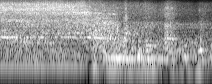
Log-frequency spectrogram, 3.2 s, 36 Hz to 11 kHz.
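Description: The engine of a 1929 Bugatti Type 40 Grand Sport runs loudly, a steady mechanical drone whose pitch rises slightly midway as if revved a little, with no voices over it.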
